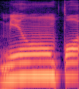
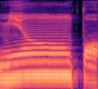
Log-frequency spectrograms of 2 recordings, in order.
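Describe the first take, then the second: The two takes are said the same way.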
